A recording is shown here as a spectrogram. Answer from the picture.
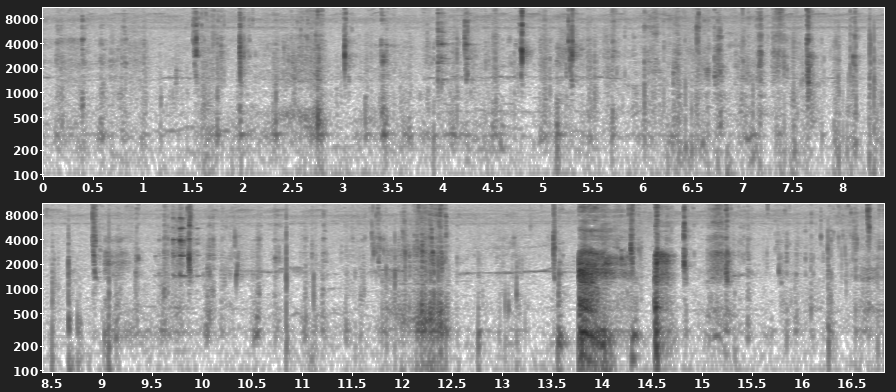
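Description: Close-up chewing and biting of roasted pig head meat and skin: irregular wet mouth clicks and light crunching, with two louder throaty sounds in the last few seconds.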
